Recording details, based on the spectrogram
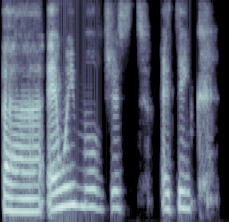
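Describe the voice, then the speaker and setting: Smooth-voiced woman telling her story. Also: medium pitch, takes it slowly, dry recording, clean studio sound. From Portugal, raised in Angola and Macau. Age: 30s. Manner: reflective, earnest, with frequent ums. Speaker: podcast guest. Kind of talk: personal storytelling interview.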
